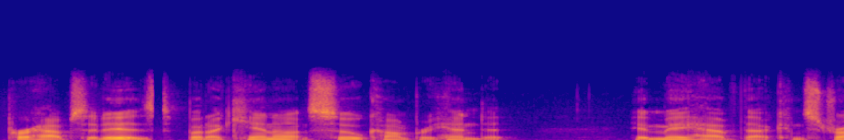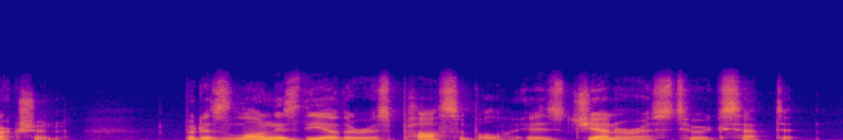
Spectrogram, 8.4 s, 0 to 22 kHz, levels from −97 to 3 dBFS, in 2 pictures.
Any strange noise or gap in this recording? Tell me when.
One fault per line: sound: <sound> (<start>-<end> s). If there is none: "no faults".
sound: dropout (0.8-0.8 s)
